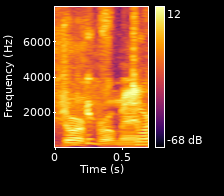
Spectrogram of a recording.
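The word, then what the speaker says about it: Dorfromantik: Is that how you say it? Like, didn't we call it dwarf romantic? – Is that what it was? – Yeah, it's dwarf romantic.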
